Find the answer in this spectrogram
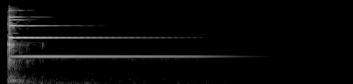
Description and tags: bell ding 3
Ding sound of a pet training bell.
Recording device: Blue Yeti
ding, bell, chime, ping, ring, desktop-bell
